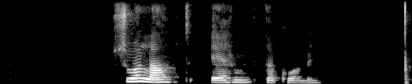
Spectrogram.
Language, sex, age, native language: Icelandic, female, 11, Icelandic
